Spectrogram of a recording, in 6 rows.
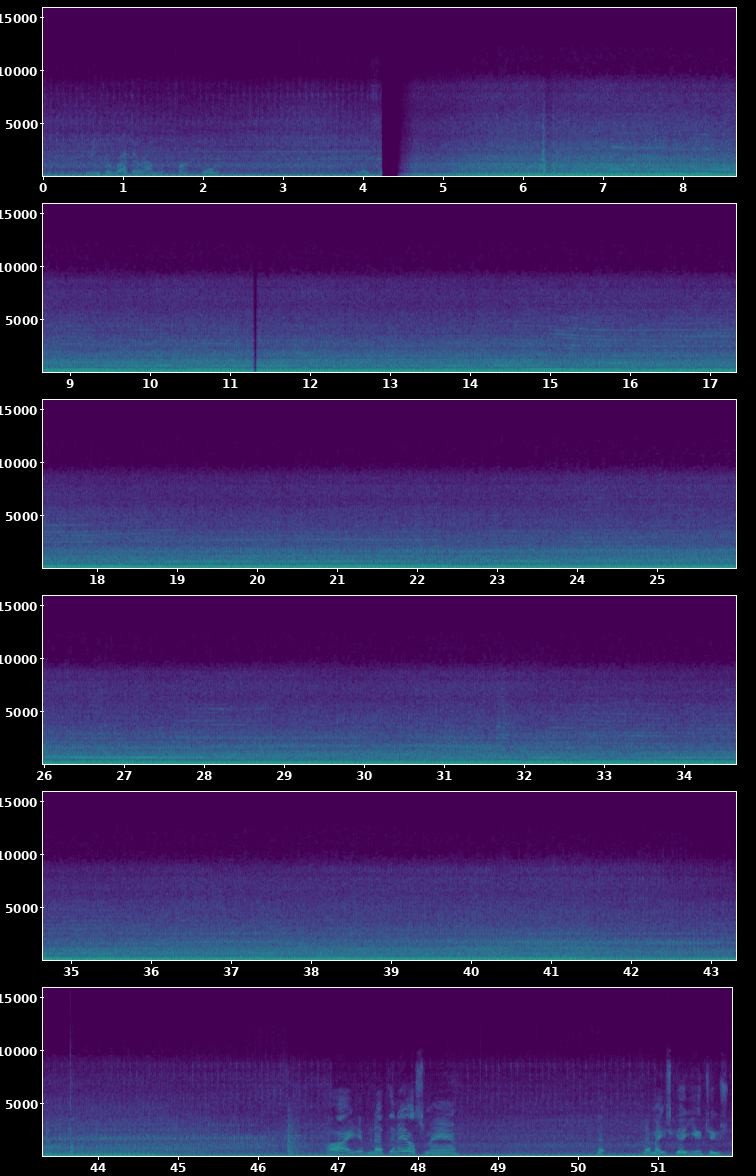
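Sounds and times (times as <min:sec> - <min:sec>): engine running at held revs: 0:00.0 - 0:51.9.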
